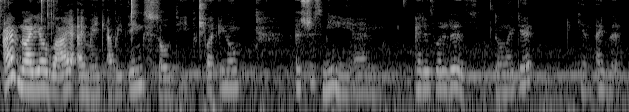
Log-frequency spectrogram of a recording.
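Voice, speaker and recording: A woman's voice: medium pitch, unhurried, noisy background. A woman in her twenties from Iran, chatting casually and bluntly while doing her makeup, giving motivational pep talk. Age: 20s. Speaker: beauty vlogger. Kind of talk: casual get-ready-with-me chat.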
